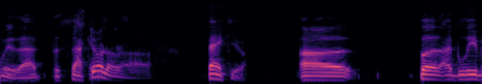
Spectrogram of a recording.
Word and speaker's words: Stolyarov: I believe his name is Gennady Stolyarov. Don't hold me to that. The second. Stodorov.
